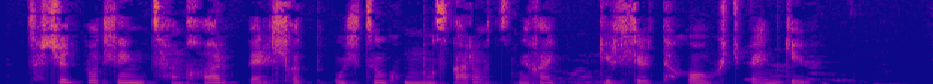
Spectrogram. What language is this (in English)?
Mongolian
